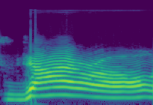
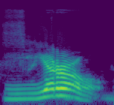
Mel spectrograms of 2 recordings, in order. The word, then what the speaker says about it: gyro: It's not pronounced gyro. It is pronounced yurro. It's a gyro.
